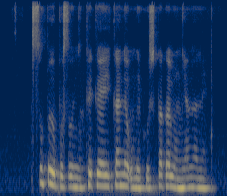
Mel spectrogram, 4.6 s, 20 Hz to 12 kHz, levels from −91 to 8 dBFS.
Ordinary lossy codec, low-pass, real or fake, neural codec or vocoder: Opus, 24 kbps; 10.8 kHz; fake; codec, 24 kHz, 1.2 kbps, DualCodec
